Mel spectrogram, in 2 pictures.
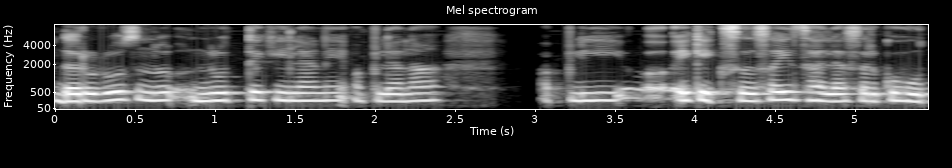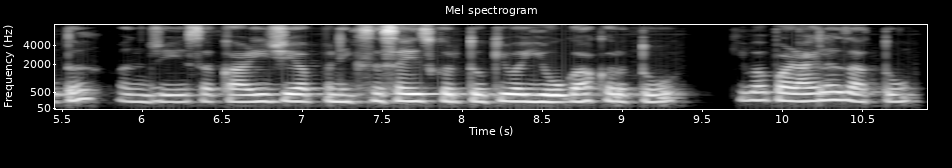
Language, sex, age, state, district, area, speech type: Marathi, female, 18-30, Maharashtra, Kolhapur, rural, spontaneous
